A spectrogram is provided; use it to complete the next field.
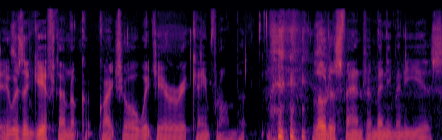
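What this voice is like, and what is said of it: English accent. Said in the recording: “judging by the accent, you grew up in the UK and England”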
